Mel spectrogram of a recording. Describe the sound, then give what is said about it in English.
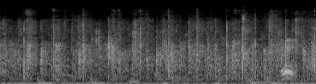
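Clapping in a dense, continuous patter that runs steadily through the whole stretch without a clear start or stop. “That's me clapping.”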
